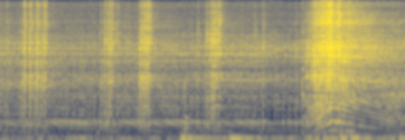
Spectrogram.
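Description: A motorcycle crashes and scrapes onto the road.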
